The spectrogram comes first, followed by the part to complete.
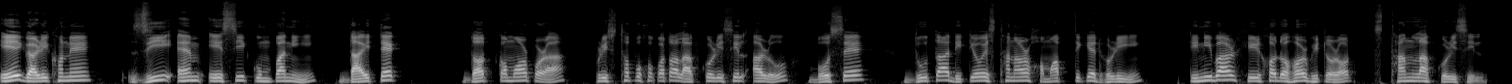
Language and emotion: Assamese, neutral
